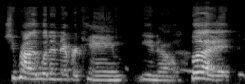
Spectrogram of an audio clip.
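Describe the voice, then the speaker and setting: Bright-toned woman, thoughtful and hesitant. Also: fairly high pitch, fairly quick, low-quality recording. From Arkansas. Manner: reflective, hesitant, many fillers. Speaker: guest. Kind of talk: candid casual conversation.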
